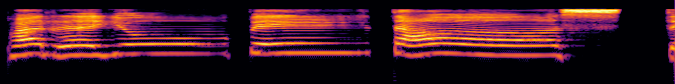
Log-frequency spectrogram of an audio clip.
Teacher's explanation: ಅಲ್ಲಿ ವಿಸರ್ಗದ ಉಚ್ಚಾರಣೆಯನ್ನ ಸ್ ಅಂತ ತಕೊಳ್ತೇವೆ · ಶ್ರದ್ಧಯ ಯಾ ದೀರ್ಘಾಕ್ಷರ, ಪರಯೋ, ಪರಯೋ ಯೋ ದೀರ್ಘಾಕ್ಷರ, ಪೇತಾಸ್, ಪೇ ದೀರ್ಘಾಕ್ಷರ, ತಾ ದೀರ್ಘಾಕ್ಷರ. ನಂತರ ಅಲ್ಲಿ ವಿಸರ್ಗದ ಉಚ್ಚಾರಣೆಯನ್ನ ಸ್ ಅಂತ ತಗೊಳ್ತೇವೆ.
